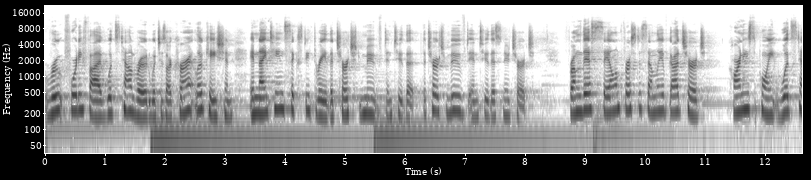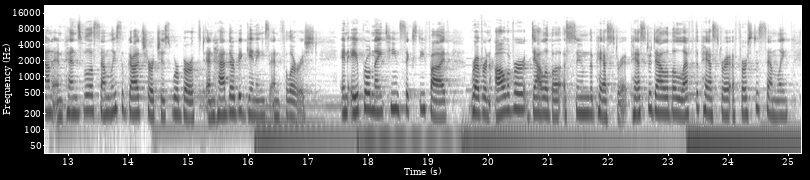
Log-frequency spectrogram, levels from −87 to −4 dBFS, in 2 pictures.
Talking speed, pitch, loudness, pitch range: 155 wpm, 205 Hz, -34 LUFS, 185-225 Hz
